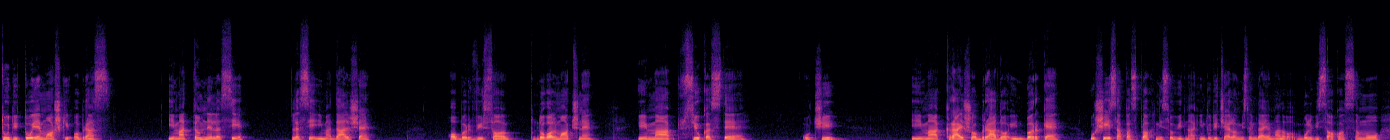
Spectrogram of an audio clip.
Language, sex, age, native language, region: Slovenian, female, 50-59, Slovenian, Central Slovenia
